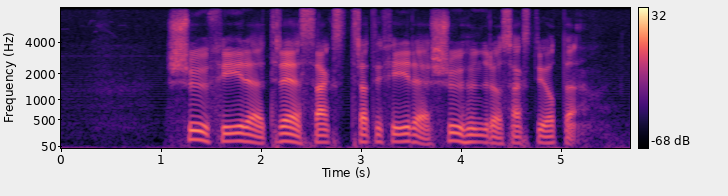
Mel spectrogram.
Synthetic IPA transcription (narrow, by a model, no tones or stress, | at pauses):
ʃʉːfiːɾət̪ʰɾeːsækst̪ʰɾɛt̪ɪfiːɾəʃʉːhʉnd̪ɾəoːsækst̪ɪɔt̪ʰə̰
